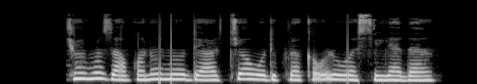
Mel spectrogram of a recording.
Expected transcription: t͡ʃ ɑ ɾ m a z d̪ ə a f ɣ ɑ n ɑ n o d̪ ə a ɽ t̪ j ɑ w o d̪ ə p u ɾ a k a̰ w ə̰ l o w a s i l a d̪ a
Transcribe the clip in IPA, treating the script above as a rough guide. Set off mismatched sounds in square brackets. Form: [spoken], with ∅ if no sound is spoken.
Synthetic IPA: t͡ʃ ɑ ɾ m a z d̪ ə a f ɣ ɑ n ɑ n o d̪ ə a ɽ t̪ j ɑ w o d̪ ə p u ɾ a k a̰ w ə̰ l o w a s i l a d̪ a

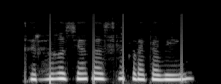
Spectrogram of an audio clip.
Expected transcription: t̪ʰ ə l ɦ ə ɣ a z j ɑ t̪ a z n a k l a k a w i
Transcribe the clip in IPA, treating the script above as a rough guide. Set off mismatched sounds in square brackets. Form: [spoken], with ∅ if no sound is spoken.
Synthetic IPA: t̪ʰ ə [ɾ] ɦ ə ɣ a z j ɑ t̪ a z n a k [ɽ] a k a w i

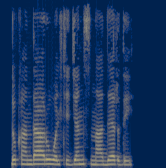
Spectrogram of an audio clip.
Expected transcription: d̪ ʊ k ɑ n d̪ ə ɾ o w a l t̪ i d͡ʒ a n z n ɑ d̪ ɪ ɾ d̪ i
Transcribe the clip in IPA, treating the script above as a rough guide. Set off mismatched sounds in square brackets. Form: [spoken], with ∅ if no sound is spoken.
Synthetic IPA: d̪ ʊ k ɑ n d̪ [ɑ] ɾ o w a l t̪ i d͡ʒ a n [s] n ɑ d̪ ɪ ɾ d̪ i

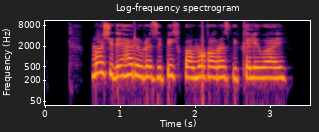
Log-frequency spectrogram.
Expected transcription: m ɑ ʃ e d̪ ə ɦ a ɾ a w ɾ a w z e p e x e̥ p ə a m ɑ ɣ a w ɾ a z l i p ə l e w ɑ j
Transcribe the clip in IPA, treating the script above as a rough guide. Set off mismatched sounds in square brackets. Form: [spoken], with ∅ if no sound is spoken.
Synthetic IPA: m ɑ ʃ e d̪ ə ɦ a ɾ [e] w ɾ a [∅] z e p e x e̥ p ə a m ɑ ɣ a w ɾ a z l i [k] ə l e w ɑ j

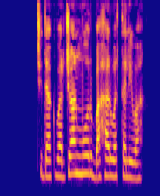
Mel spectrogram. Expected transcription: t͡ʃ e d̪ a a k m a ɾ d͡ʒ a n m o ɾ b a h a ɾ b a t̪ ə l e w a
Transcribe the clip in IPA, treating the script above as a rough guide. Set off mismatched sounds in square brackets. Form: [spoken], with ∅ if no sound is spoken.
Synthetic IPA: t͡ʃ e d̪ [ə] a k [b] a ɾ d͡ʒ [ɑ] n m o ɾ b a h a ɾ [w] a t̪ ə l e w a

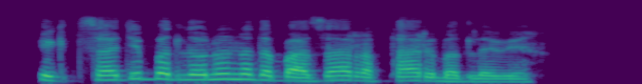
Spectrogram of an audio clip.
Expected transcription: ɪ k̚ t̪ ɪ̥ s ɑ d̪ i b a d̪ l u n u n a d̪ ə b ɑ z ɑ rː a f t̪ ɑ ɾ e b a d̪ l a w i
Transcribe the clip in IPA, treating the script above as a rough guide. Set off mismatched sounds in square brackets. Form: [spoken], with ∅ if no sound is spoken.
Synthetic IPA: ɪ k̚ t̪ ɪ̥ s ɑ d̪ i b a d̪ l u n u n a d̪ ə b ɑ z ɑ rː a f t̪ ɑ ɾ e b a d̪ l a w i

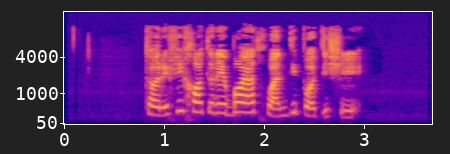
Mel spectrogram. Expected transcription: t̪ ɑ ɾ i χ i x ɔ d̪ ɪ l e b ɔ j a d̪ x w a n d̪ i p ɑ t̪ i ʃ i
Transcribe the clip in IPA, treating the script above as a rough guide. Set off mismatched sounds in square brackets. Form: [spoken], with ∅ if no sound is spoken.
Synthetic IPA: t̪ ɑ ɾ i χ i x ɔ [t̪] ɪ [ɾ] e b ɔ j a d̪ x w a n d̪ i p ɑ t̪ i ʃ i

